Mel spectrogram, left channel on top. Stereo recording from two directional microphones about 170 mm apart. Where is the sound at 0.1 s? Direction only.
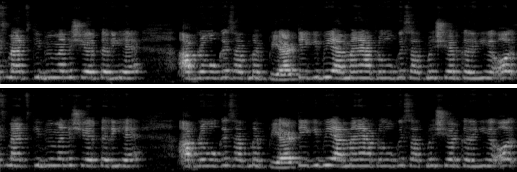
15° right (ahead or behind).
